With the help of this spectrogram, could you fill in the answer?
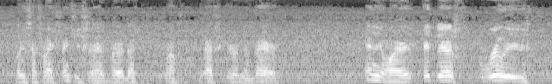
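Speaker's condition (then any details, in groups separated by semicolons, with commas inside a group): Parkinson's; speech impediment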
